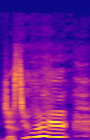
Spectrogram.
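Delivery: high, loud teasing line; mock-excited teaser; retold teasing promise. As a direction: say it high, like a playful warning. Retelling her gleeful reply.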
